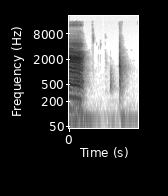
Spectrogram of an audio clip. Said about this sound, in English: Who's knocking on what? Someone's knocking on the bathroom door.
